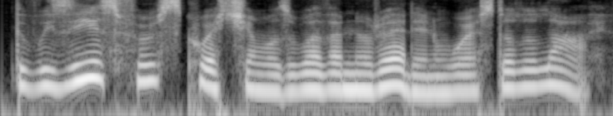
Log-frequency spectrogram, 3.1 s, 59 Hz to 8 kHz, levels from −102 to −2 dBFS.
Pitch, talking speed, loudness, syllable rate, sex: 195 Hz, 195 wpm, -19 LUFS, 6.4 syllables/s, female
